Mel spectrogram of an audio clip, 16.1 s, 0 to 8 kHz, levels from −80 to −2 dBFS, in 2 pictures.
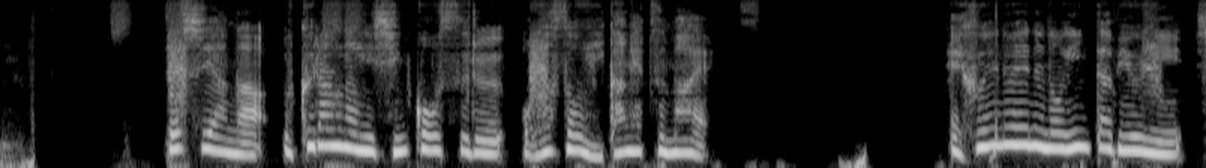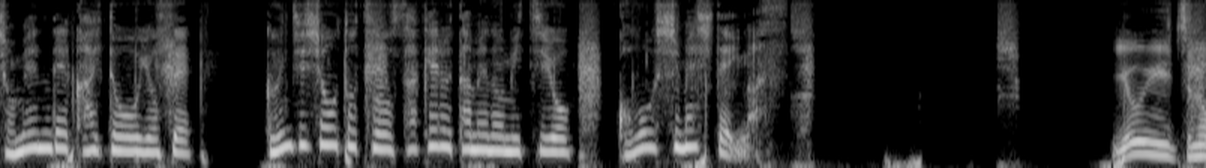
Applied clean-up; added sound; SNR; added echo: neural mask model Resemble Enhance denoiser.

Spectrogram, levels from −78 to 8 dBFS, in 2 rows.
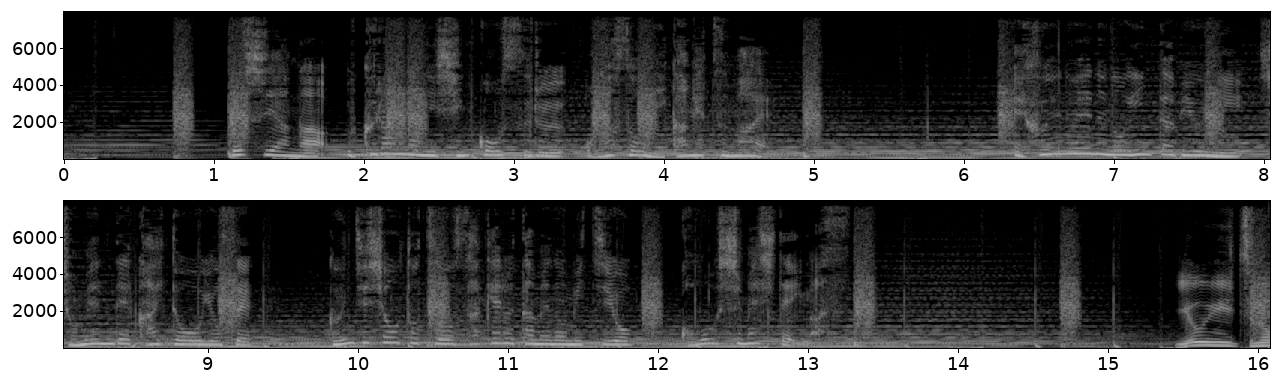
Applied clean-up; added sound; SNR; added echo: none; Scratching (performance technique); 11 dB; none.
